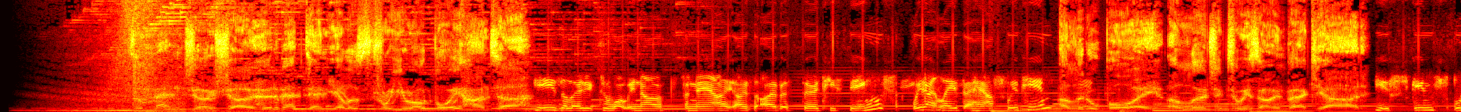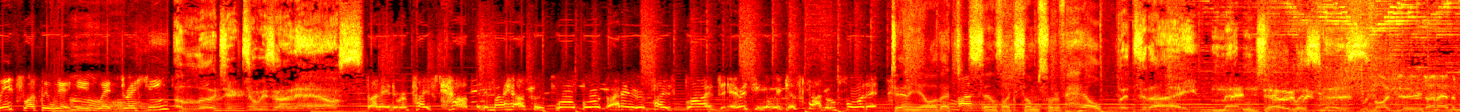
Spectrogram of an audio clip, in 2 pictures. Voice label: daily promo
